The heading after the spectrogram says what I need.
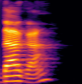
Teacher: pronounced with the tip of your tongue against the teeth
